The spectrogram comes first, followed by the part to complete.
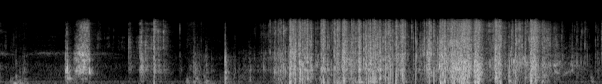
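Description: Plastic wrapping being crinkled: a few scattered crackles, then a dense run of crackling lasting about three seconds.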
